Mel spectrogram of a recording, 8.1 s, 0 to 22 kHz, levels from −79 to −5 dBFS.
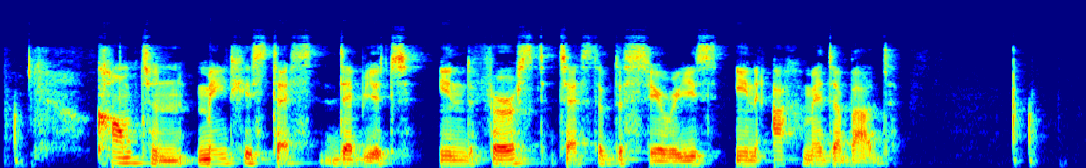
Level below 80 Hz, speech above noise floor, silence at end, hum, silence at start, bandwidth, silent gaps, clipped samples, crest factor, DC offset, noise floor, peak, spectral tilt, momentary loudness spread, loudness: -56 dBFS; 47 dB; 0.4 s; none; 0.1 s; 11 kHz; none; under 0.1%; 20 dB; under 0.1%; -66 dBFS; 0 dBFS; -3 dB/octave; 14 LU; -18 LUFS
